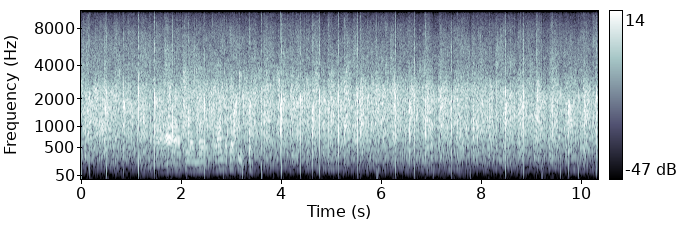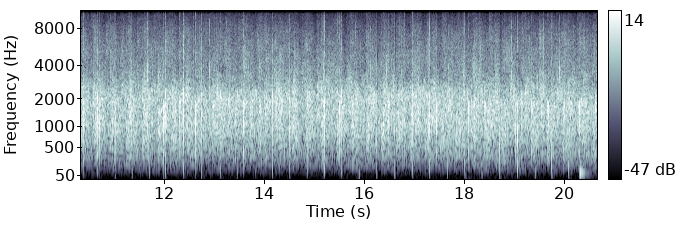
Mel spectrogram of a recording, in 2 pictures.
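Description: A large crowd applauds steadily in an echoing hall.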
